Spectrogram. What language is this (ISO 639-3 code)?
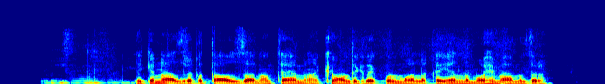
uig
